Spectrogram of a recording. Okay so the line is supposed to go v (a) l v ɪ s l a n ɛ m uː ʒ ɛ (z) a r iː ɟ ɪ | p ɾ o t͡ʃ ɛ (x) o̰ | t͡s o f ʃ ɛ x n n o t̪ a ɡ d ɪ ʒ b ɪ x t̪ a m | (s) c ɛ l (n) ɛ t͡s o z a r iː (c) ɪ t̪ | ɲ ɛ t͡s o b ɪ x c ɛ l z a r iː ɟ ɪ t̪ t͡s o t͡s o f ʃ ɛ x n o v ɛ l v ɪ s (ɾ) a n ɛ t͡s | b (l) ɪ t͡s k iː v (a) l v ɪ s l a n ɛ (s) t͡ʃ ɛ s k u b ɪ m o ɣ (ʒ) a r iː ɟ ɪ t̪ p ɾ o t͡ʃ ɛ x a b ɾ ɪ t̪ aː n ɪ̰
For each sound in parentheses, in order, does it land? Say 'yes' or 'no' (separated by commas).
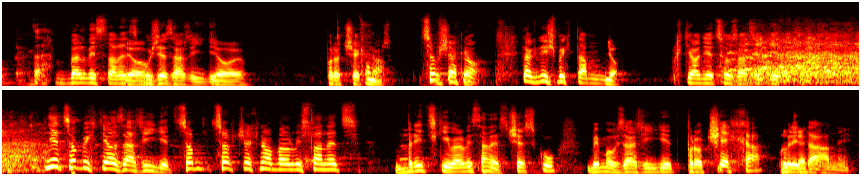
no, yes, yes, no, no, no, no, no, no, no, no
